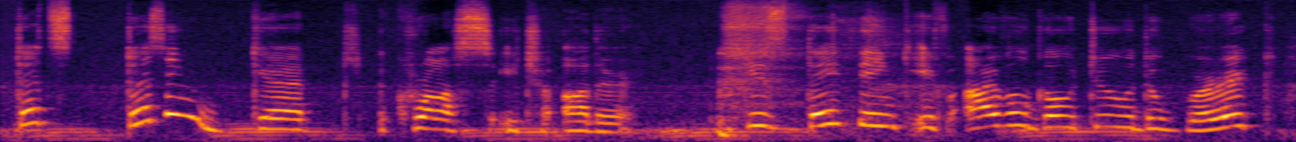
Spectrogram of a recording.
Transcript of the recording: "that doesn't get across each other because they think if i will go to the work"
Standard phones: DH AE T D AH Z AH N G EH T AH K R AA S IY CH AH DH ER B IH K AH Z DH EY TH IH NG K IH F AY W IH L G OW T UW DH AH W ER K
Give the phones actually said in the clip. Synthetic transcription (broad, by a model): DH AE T D AH Z AH N G EH T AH K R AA S IY CH AH DH ER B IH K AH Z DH EY TH IH NG K IH F AY W IH L G OW T UW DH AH W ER K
